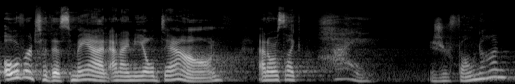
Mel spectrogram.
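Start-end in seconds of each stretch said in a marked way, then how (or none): 3.2-5.1 soft, slightly raised polite voice; re-enacted discreet approach during a show; hushed confrontation. Retold confronting filmer during show.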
